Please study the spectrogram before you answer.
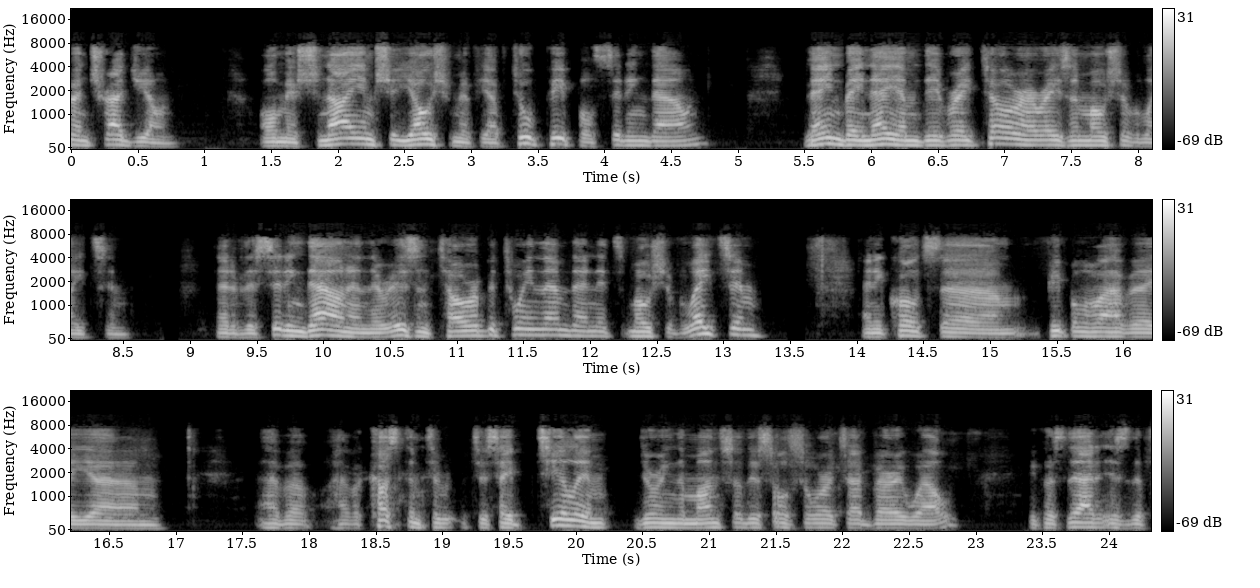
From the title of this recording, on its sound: Live On Zoom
